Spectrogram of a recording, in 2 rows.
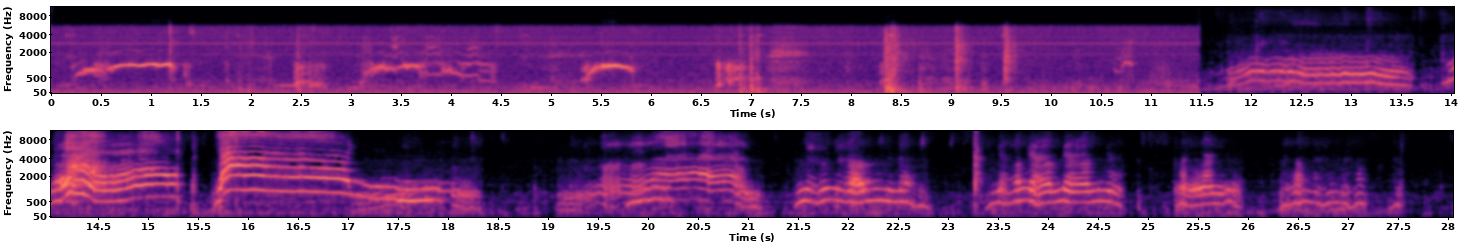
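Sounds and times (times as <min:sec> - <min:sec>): kitten yowling: 0:00.2 - 0:01.4, 0:03.1 - 0:04.5, 0:11.8 - 0:18.3, 0:19.4 - 0:27.2.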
